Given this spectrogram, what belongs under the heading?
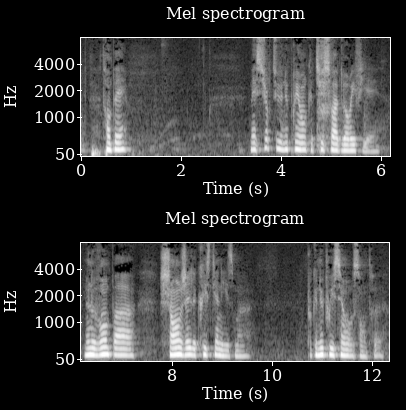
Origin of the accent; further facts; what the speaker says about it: United States; ça c'est vrai, je suis Américain, je ne peux pas changer.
